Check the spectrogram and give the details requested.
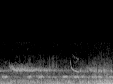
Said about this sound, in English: That's the radar call of a creature called the giant noctule bat, hairy and brown, with a wingspan slightly bigger than a blue jay and a huge mouth full of scary-looking teeth.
